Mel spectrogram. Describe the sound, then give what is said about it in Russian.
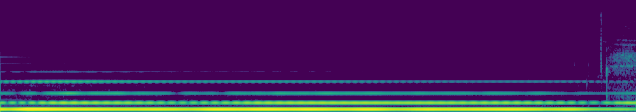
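A Tibetan singing bowl made of an alloy of seven metals (silver, copper, tin, iron, mercury, gold, lead), rubbed around the rim with a pine or rosewood stick, sings a steady, loud, sustained hum with shimmering overtones that hold evenly for several seconds, with no voices present. “Тибетские поющие чаши: исцеление звуком и вибрацией”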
